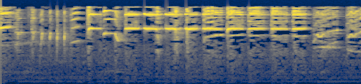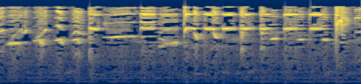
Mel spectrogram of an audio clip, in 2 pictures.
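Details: Lesser shortwing kept in a collection in Pekanbaru, singing a rapid, jumbled stream of very high, thin whistles and trills with sharp, changing notes, continuous throughout with brief gaps.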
